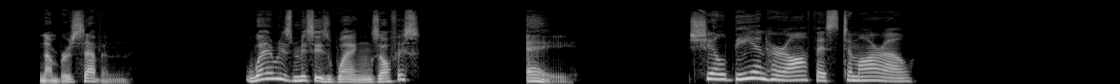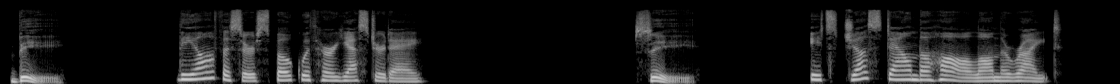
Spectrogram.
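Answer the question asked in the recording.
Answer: C: It's just down the hall on the right.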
